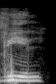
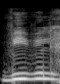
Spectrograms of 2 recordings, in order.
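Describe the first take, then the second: First: Will is reduced to an l sound. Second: Will is said as a separate full word.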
